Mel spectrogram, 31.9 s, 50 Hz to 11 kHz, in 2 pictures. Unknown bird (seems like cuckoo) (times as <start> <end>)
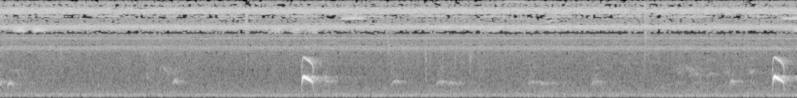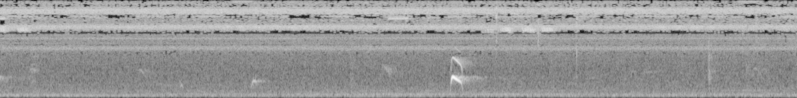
6.0 6.8, 7.8 9.2, 10.6 11.1, 13.6 16.6, 24.9 25.7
